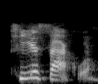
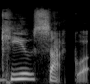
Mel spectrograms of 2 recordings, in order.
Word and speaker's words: Keosauqua: How do you pronounce the name of the town you're in? Keosauqua. Keosauqua.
